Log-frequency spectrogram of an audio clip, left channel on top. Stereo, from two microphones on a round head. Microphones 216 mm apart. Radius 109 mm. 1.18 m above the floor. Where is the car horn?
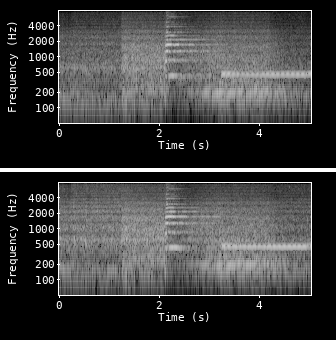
5° right (ahead or behind), 4 m.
